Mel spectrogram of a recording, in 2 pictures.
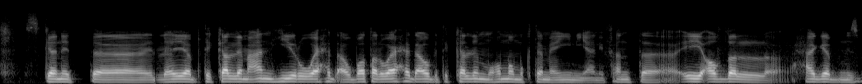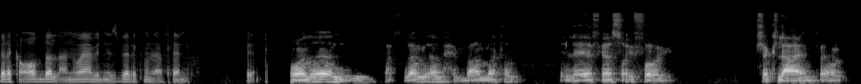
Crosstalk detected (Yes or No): No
